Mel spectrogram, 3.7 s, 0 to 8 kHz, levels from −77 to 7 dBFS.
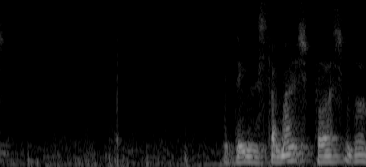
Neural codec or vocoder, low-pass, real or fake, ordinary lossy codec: codec, 16 kHz, 4 kbps, FreqCodec, smaller model; none; fake; none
